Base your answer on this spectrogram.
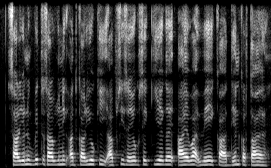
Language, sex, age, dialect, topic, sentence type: Hindi, male, 25-30, Awadhi Bundeli, banking, statement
